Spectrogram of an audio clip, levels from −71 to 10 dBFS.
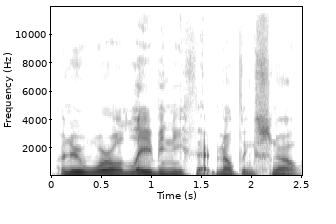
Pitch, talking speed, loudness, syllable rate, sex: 90 Hz, 190 wpm, -15 LUFS, 4.4 syllables/s, male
